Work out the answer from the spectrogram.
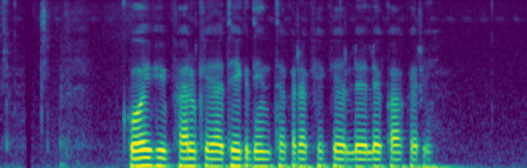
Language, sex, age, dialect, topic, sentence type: Magahi, male, 18-24, Western, agriculture, question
